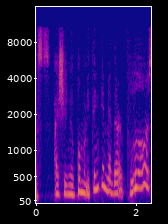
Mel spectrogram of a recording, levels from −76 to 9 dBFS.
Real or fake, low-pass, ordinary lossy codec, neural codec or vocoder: fake; 10.8 kHz; MP3, 48 kbps; codec, 16 kHz in and 24 kHz out, 0.4 kbps, LongCat-Audio-Codec, fine tuned four codebook decoder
